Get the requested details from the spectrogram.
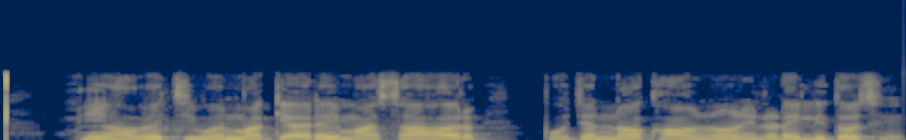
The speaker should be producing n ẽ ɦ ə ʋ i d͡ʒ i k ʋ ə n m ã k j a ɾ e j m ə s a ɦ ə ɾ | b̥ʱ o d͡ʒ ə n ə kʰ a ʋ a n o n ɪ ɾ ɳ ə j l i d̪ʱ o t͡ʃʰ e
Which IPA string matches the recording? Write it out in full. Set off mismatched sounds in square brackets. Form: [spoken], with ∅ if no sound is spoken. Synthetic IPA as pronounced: [m] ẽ ɦ ə ʋ [e] d͡ʒ i [∅] ʋ ə n m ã k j a ɾ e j m [a] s a ɦ ə ɾ | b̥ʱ o d͡ʒ ə [nː] ə kʰ a ʋ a n o n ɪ ɾ ɳ ə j l i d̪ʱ o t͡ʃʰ e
